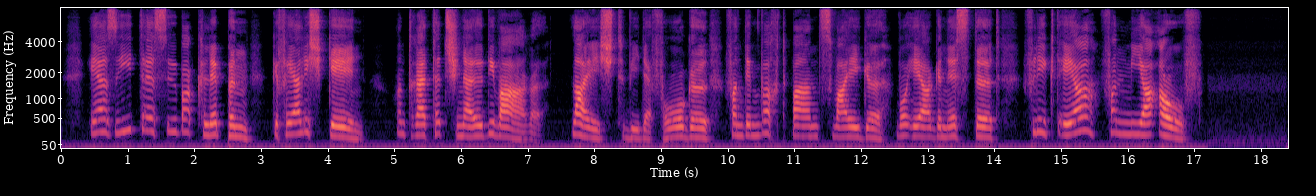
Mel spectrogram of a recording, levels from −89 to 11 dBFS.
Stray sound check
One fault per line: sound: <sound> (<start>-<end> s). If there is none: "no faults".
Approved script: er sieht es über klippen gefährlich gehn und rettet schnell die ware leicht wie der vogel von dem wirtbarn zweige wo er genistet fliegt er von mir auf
no faults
